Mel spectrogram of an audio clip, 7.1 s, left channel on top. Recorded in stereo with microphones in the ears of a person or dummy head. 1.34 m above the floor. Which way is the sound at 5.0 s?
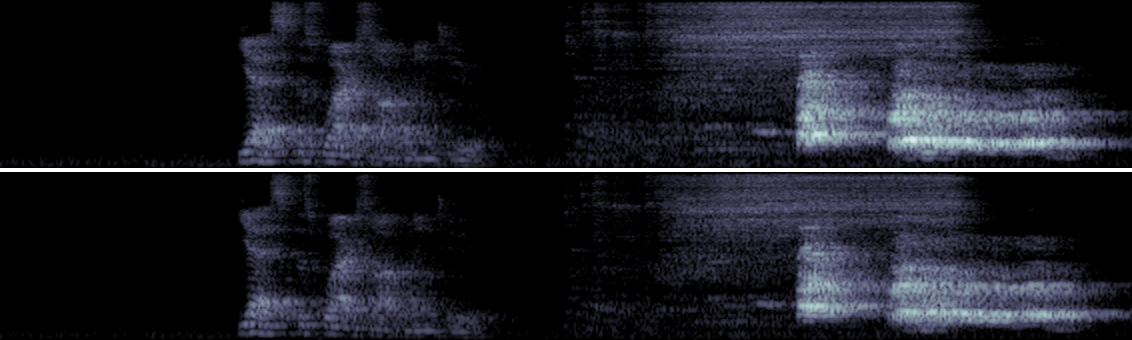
10° left (ahead or behind).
